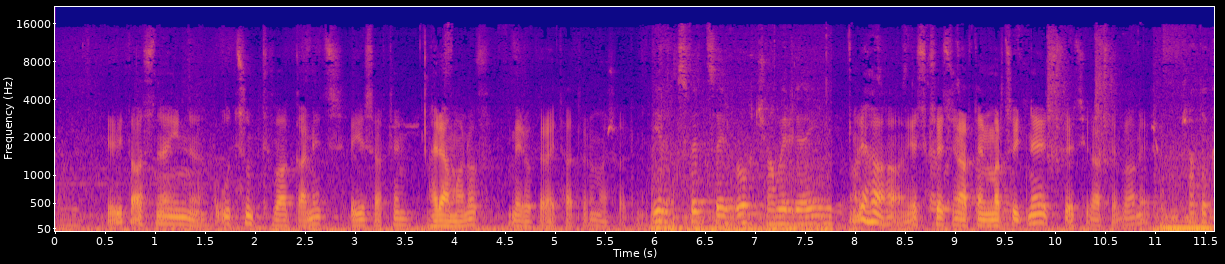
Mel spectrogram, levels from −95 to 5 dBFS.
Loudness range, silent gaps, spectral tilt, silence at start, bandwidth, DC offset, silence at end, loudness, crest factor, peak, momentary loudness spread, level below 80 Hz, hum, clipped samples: 3 LU; none; -6 dB/octave; 0 s; 16 kHz; under 0.1%; 0 s; -24 LUFS; 18 dB; -4 dBFS; 9 LU; -28 dBFS; none; under 0.1%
